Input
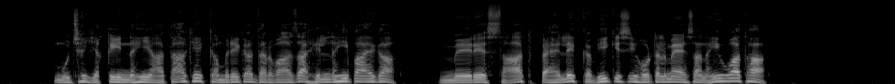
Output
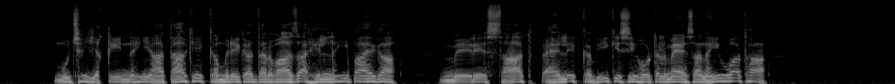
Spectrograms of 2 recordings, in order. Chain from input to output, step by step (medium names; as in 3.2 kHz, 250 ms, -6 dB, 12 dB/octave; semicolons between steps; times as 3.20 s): compressor with a negative ratio -33 dBFS, ratio -1; transient shaper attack -7 dB, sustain 0 dB; trim +2.5 dB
